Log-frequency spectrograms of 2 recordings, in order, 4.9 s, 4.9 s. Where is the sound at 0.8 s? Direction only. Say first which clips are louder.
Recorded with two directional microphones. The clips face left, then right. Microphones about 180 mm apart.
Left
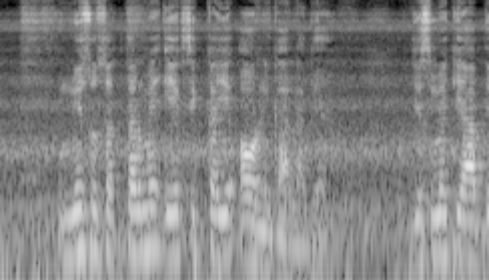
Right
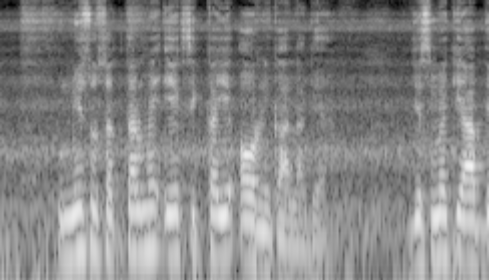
Right 5 dB; 45° right (ahead or behind).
